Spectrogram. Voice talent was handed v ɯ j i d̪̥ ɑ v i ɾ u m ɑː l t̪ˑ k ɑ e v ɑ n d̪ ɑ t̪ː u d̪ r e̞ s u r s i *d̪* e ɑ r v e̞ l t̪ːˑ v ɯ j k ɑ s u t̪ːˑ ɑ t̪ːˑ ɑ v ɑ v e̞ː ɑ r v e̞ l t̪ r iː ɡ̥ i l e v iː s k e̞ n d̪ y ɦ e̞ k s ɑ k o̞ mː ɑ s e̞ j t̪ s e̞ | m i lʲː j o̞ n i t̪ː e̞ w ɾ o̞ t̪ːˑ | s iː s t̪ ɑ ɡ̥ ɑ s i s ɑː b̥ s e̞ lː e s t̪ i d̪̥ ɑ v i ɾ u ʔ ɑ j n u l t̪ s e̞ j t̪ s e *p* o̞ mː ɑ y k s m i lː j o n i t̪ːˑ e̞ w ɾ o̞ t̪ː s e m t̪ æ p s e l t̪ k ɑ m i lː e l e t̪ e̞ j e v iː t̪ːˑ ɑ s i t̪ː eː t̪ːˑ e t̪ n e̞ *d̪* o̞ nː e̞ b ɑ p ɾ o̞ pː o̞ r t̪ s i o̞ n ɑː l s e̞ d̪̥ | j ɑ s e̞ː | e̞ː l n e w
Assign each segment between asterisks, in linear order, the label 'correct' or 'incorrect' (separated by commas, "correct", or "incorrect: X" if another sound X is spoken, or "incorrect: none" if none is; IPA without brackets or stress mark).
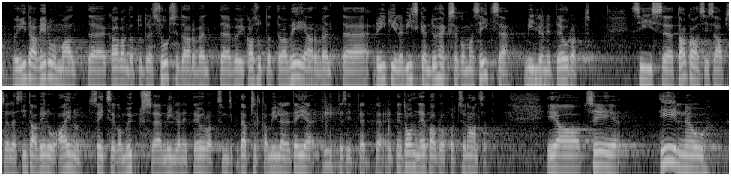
correct, incorrect: k, correct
